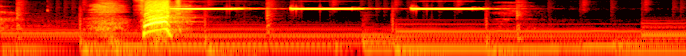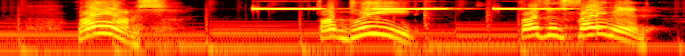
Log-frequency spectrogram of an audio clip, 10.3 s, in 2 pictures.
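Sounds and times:
alarm beeping: 0:01.2 - 0:03.9, 0:07.0 - 0:09.6
speech: 0:05.7 - 0:06.5, 0:07.6 - 0:08.4, 0:09.0 - 0:10.1.

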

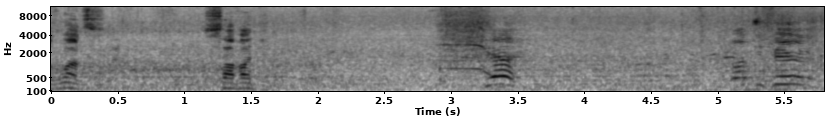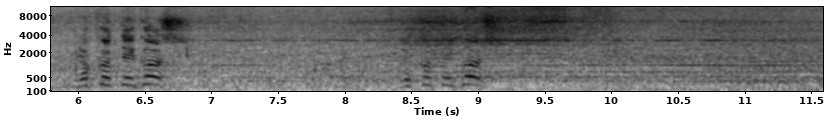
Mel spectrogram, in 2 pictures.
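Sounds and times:
speech: 0:00.0 - 0:00.6, 0:01.2 - 0:01.8, 0:03.2 - 0:03.7, 0:05.1 - 0:06.9, 0:08.4 - 0:09.3
electric leaf blower running: 0:06.9 - 0:11.5.

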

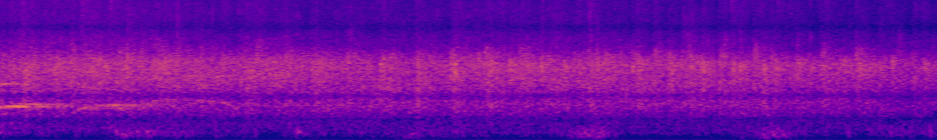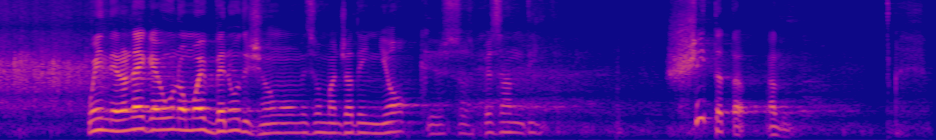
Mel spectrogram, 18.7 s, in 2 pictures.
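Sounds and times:
audience applause: 0:00.0 - 0:10.6
speech: 0:10.3 - 0:15.0, 0:16.4 - 0:17.4.

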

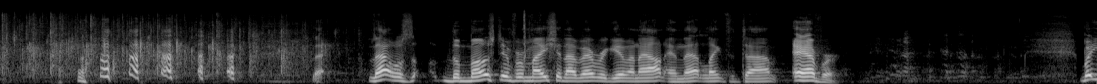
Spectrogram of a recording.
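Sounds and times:
audience applause: 0:00.0 - 0:03.8
laughter: 0:00.6 - 0:03.0, 0:08.7 - 0:10.2
speech: 0:00.8 - 0:02.4, 0:03.1 - 0:08.4, 0:10.8 - 0:10.9.

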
